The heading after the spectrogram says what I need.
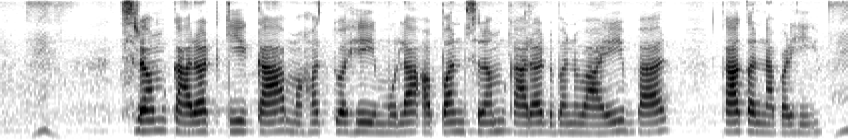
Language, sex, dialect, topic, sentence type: Chhattisgarhi, female, Eastern, banking, question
